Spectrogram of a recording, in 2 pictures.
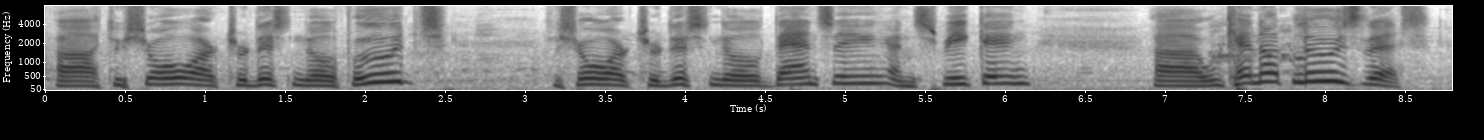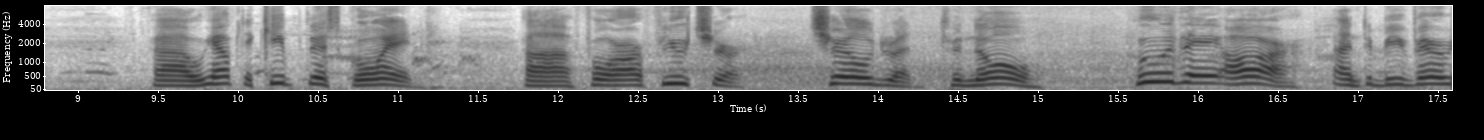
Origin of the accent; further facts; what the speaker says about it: British Columbia, Canada; I'm from the Nass Valley. Nishka.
